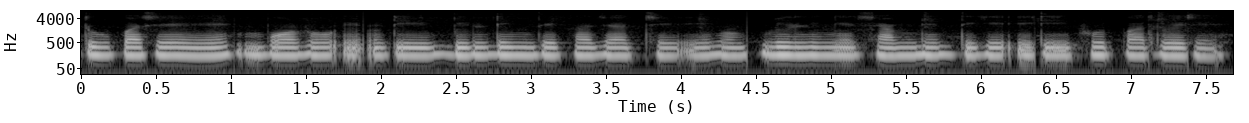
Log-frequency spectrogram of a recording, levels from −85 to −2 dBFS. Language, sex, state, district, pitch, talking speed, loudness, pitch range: Bengali, female, West Bengal, Kolkata, 165 Hz, 115 wpm, -31 LUFS, 160-170 Hz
